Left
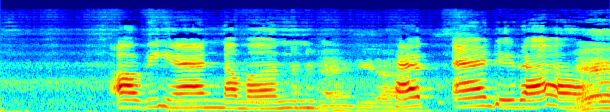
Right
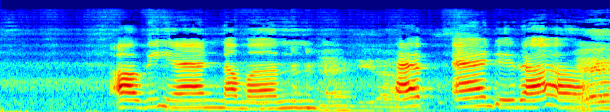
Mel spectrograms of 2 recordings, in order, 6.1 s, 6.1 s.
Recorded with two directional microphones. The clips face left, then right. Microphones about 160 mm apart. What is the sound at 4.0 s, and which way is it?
A woman's voice, 25° left (ahead or behind).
